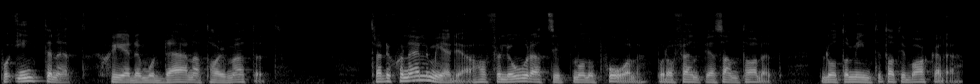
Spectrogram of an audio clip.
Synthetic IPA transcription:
pʰɔʔɪnt̪əɳɛt̪ɧeːɖɛmʊɖæːɳat̪ʰɔɾjmøːt̪ət̪ | t̪ʰɾad̪ɪɧʊnɛlːmeːd̪ɪ̰a̰ɦaɾfœɭuːɾat̪sɪt̪mʊnʊpʰo̰ːlpʰɔd̪ɛɔfɛnt̪lɪɡasamːt̪ʰɑːlʔə̰t̪ | loːt̪̚d̪ɔmɪnt̪ət̪ʰɑːt̪ʰɪlbɑːka̰d̪ɛ̰

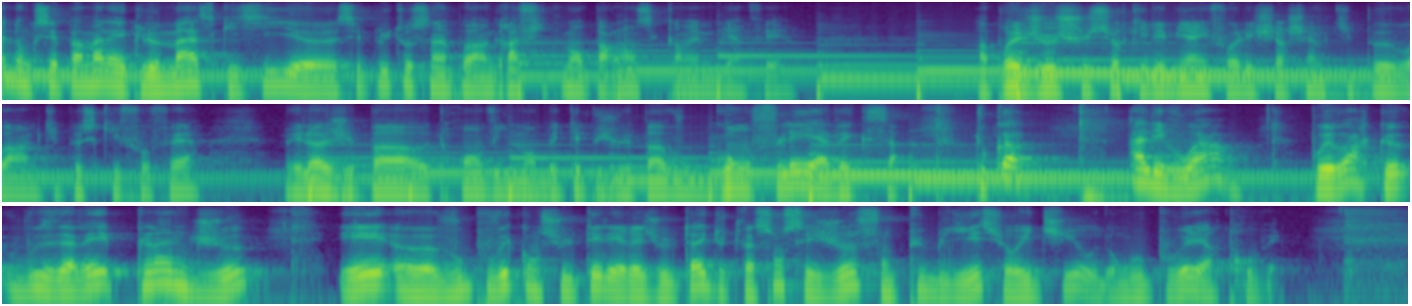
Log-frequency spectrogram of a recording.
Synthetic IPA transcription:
ɛd̪ɔ̃ksɛpamalavɛkləmaskisiøsɛplyt̪osɛ̃paɛ̃ɡʁafi̥kmɑ̃paʁlɑ̃sɛ̥kɑ̃mɛmbjɛ̃fɛɛ̃ | apχɛləʒøʒəʃɥisyʁkilɛbjɛ̃ilfoaleʃɛʁʃeɛ̃pət̪ipøvwaʁɛ̃pət̪ipøsə̥kilfofɛːʁ | mɛlaʒepat̪χoɑ̃vid̪əmɑ̃bet̪epɥiʒəvɛpavuɡɔ̃fleavɛksaɑ̃t̪ukaalevwaːʁpuvevwaʁkəvuzaveplɛ̃d̪əʒø | eøvupuvekɔ̃sylt̪eleʁezylt̪aed̪ət̪ut̪fasɔ̃seʒøsɔ̃pyblijesyʁit͡ʃiod̪ɔ̃kvupuveleʁət̪χuve

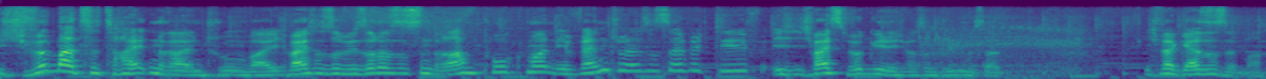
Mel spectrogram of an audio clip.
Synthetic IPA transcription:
ʔɪçv̥ʏɐdəmaːlt͡suːtʰaɪtn̩ʁaɪntʰuːnvaɪlɪçv̥aɪs̬jaz̥ovizoːdas̬ɛsn̩dʁaːχn̩pʰoːkmanevɛntuɛlɪs̬ɪsɛfɛk̚tʰiːfʔɪçɪçv̥aɪsv̥ɪɐk̬lɪçnɪçtv̥asantʰyːm̩əshat | ʔɪçfɛɐɡɛs̬əɛs̬ɪmɐ̰

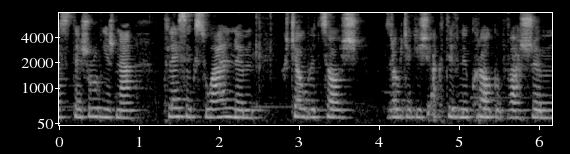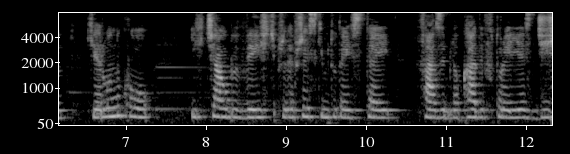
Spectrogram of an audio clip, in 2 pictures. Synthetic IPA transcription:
st̪ɛʂɾuvɲɛʂnat̪lɛsɛksualnɘmxt͡ɕawbɘt̪sɔɕ | zɾɔbʲit͡ɕjakʲiɕa̰kt̪ɘvnɘkɾɔɡvːaʂɘmkʲɛɾunkʰu | ixt͡ɕawbɘvɘjɕt͡ɕpʂɛd̪ɛfʂɘst̪̚kʲimt̪ut̪ajst̪ɛj | fazɘblɔkad̪ɘfkt̪uɾɛjːɛst̪̚d͡ʑi

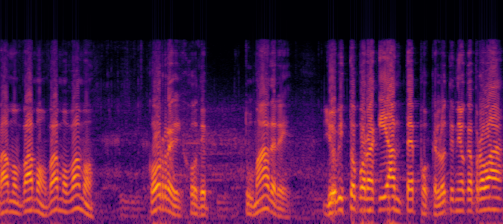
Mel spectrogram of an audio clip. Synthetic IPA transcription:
bamo̞ɦβamoɦβamoβamoh | ko̞reixoðe̞ | t̪umaðɾe̞̰ | ʝo̞e̞βiht̪o̞po̞ɾakiant̪e̞hpo̞ɾke̞loet̪e̞nio̞ke̞pɾo̞βa

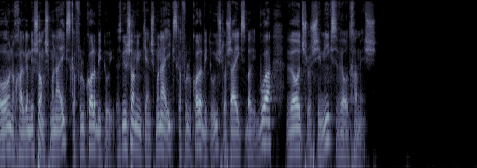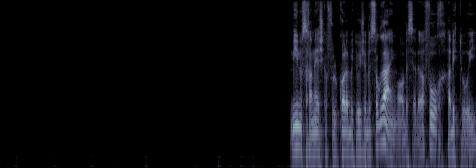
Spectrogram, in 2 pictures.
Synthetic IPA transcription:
ʔonoχalɡamliʁʃo̞mʃmo̞naikskafulko̞lhabitṵja̰zniʁʃo̞mimke̞nʃmo̞naikskafulkʰo̞lhabitṵjʃlo̞ʃaiksbeʁḭbuaveo̞dʃlo̞ʃimiksveo̞dχame̞̰ʃ | minusχame̞ʃkafulko̞lhabitujʃ̬ebeso̞ɡʁaimo̞̰bese̞̰de̞ʁa̰fuχhabitṵj

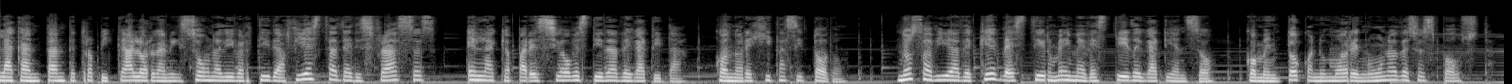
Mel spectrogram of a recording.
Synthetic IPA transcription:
lakant̪ant̪e̞t̪ɾo̞pikaloɾɣaniso̞unaðiβe̞ɾt̪iðafje̞st̪aðe̞ðisfɾases | enlakeapaɾe̞sjo̞βe̞st̪iðaðe̞ɣat̪it̪a | ko̞no̞ɾe̞xit̪asit̪o̞ðo | no̞saβiaðe̞keβe̞st̪iɾmemeβe̞st̪iðeɣat̪jensoko̞mẽ̞nt̪o̞ko̞numo̞ɾe̞nunoðesuespost̪

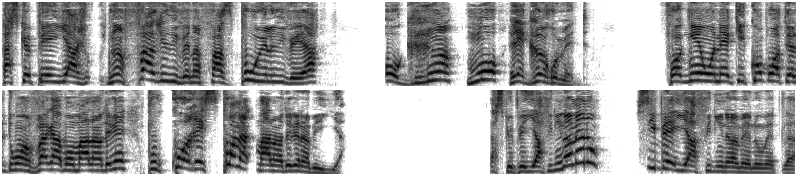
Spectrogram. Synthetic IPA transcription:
paskøpeiaʒnɐ̃fazliʁivenɐ̃fazpuʁilɣivea | oɡʁãmolɛɡʁãʁømɛd̪ | fɔɡɛ̃ɔ̃nɛɡ̚kikɔ̃pɔt̪elt̪̬ũãvaɡabɔ̃malãd̪ʁɛ̃pukoʁespɔ̃nak̚malɐ̃d̪ʁɛ̃nɐ̃pejia̰ | paskøpejiafininɐ̃mɛ̃nũ | sip̬eiafininɐ̃mɛ̃nũmɛt̪la̰

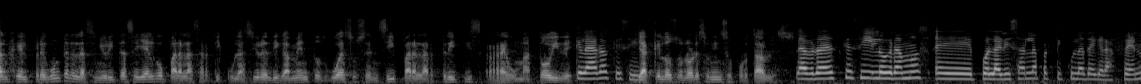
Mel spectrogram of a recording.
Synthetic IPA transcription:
aŋxelpɾe̞ɣunt̪alealaseɲo̞ɾit̪asiajalɣo̞paɾalasaɾt̪ikulasjo̞nezd̪iɣamẽ̞nt̪o̞zɣwe̞so̞se̞nsipaɾala̰ɾt̪ɾit̪isrewma̰t̪o̞jðe̞klaɾo̞kesiʝake̞lo̞zðo̞lo̞ɾe̞sːo̞ninso̞po̞ɾt̪aβ̞le̞slaβe̞ɾðaðe̞ske̞silo̞ɣ̞ɾamo̞sepo̞laɾisaɾlapaɾt̪ikulaðe̞ɣɾafen

